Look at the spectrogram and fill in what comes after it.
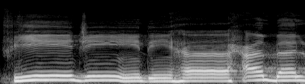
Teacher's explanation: cara mempraktikkannya yaitu dengan dengan dileburkan ya dengan dileburkan terlebih dahulu dimasukkan bunyi Nun sukunnya ke huruf setelahnya kemudian didengungkan dan ditahan panjang dengungannya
